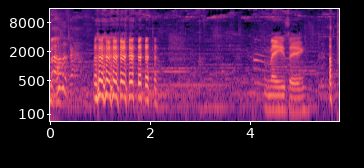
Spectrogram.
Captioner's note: laughing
